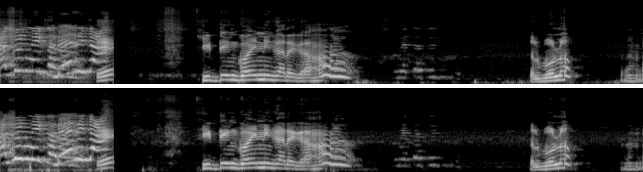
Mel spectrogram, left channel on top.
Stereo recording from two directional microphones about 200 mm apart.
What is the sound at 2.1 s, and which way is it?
Speech, 15° left (ahead or behind).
